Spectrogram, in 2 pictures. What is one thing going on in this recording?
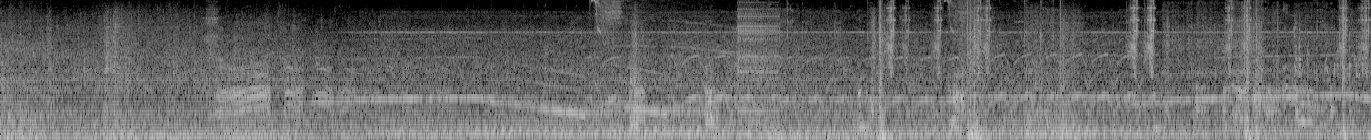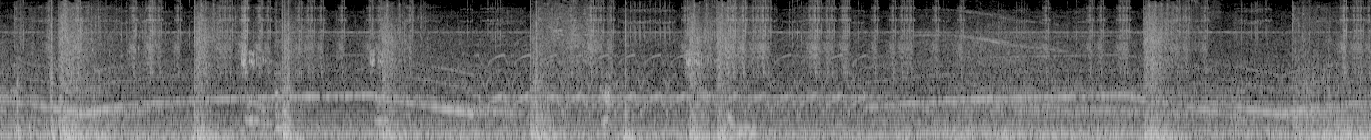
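Heavy mechanical footsteps thud as a giant robot stomps around.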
